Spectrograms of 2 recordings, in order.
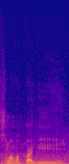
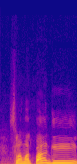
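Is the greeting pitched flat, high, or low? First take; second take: low; high. First: It is said in a low pitch. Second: It is said in a high pitch.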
